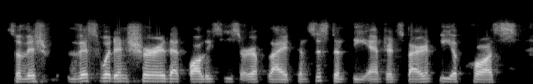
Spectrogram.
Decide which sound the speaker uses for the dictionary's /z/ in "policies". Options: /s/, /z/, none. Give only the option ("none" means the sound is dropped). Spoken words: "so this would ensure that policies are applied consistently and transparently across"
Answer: /s/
